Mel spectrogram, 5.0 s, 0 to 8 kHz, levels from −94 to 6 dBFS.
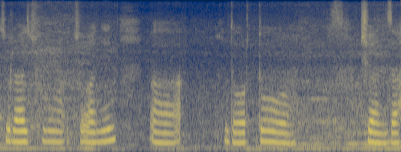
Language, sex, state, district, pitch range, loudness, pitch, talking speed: Mizo, female, Mizoram, Aizawl, 195-215 Hz, -19 LUFS, 205 Hz, 85 wpm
